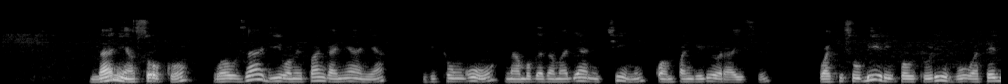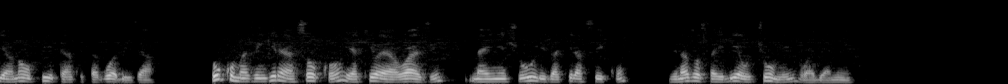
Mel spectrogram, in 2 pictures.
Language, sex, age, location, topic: Swahili, male, 25-35, Dar es Salaam, finance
